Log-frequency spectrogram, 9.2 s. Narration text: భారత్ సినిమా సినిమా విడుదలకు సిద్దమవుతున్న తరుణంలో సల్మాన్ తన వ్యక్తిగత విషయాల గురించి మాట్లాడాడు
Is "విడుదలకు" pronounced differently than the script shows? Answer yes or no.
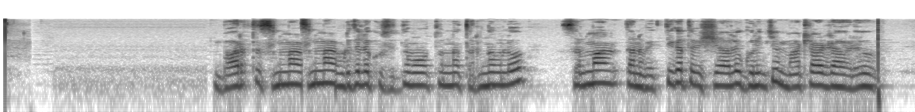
no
